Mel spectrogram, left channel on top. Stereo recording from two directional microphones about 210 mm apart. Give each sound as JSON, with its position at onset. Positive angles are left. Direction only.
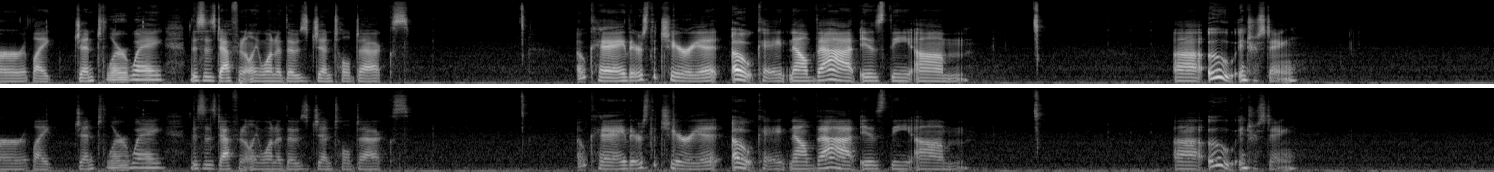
{"t": 0.0, "sound": "speech", "side_deg": 45}
{"t": 5.7, "sound": "speech", "side_deg": 45}
{"t": 10.3, "sound": "mouse", "side_deg": 45}
{"t": 11.7, "sound": "speech", "side_deg": 45}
